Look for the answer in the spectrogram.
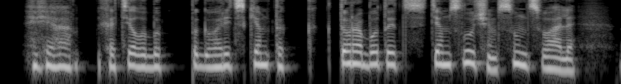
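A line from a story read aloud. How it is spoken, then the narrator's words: Trembling voice. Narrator (Russian): дрожащим голосом выговорила Флора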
